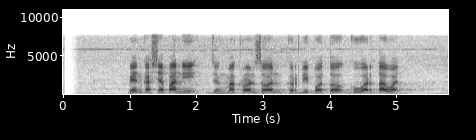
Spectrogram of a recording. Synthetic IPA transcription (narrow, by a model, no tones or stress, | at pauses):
bɛnkasjapanid͡ʒɨŋmakɾɔnsɔnkɨrdipɔt̪ɔkuwart̪awan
